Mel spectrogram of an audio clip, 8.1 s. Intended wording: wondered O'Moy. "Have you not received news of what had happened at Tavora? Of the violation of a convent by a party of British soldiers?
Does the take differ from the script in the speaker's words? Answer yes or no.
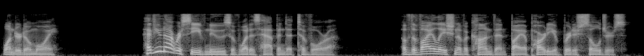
yes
